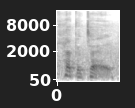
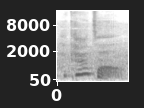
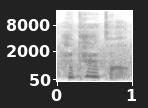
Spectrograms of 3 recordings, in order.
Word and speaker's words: Hecate: to inform you but the greek scholars pronounce it hakate and i've had this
